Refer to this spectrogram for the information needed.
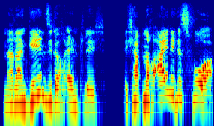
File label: Female adult goodbye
